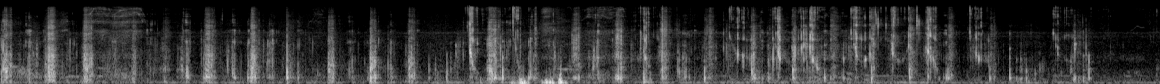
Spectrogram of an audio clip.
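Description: Close-miked chewing and mouth smacking with crunchy bites, a mouthful of rice and fried food being eaten, in a dense run of irregular clicks and crackles. A brief low thump about five seconds in.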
